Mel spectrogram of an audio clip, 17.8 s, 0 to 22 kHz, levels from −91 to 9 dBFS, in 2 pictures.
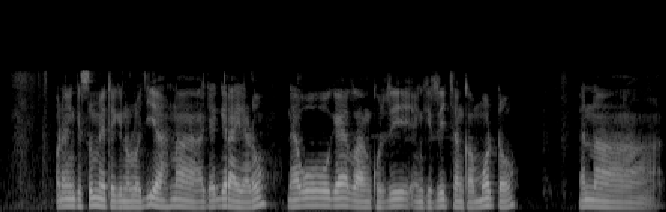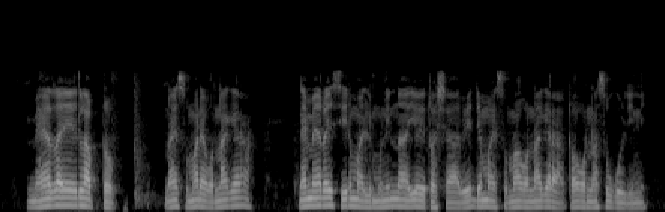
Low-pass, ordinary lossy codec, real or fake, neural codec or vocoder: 5.4 kHz; none; real; none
